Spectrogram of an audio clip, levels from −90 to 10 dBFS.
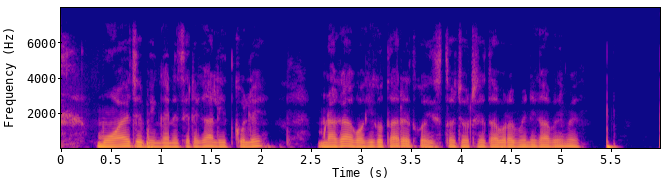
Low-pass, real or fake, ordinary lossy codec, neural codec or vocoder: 7.2 kHz; real; none; none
